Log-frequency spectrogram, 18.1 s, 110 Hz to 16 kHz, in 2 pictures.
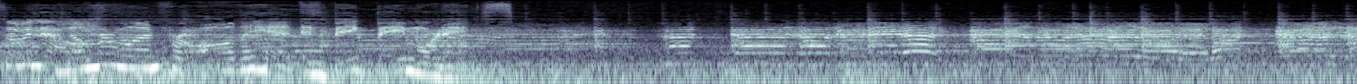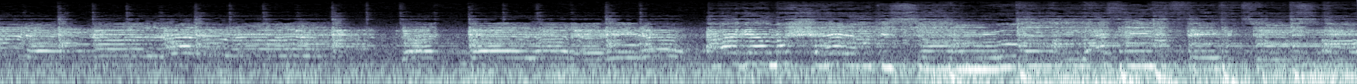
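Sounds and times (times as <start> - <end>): car road and engine noise: 0.0 - 18.0
pop song on car radio: 0.0 - 18.0.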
